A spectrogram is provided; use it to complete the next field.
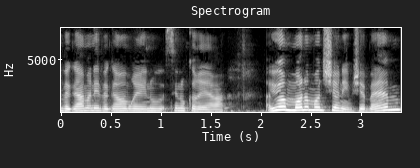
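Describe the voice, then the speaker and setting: Over a quiet background, a woman with a normal speaking voice talks at a fairly quick pace, her pitch fairly high with ordinary variation. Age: 40s. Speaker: entrepreneur and business owner. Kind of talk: casual interview chat. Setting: studio.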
